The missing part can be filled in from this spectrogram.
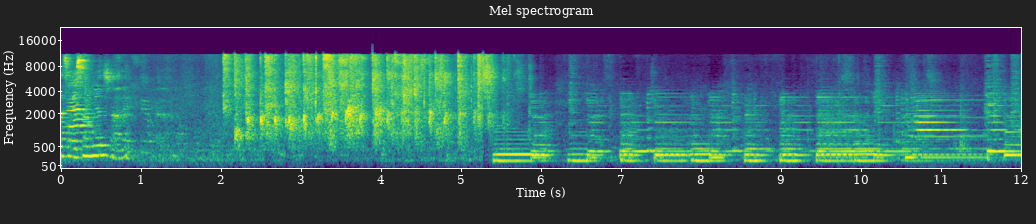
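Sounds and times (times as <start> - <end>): audience clapping: 2.0 - 6.0.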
